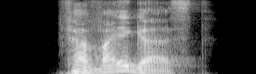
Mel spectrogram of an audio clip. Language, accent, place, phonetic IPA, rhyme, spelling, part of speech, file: German, Germany, Berlin, [fɛɐ̯ˈvaɪ̯ɡɐst], -aɪ̯ɡɐst, verweigerst, verb, De-verweigerst.ogg
- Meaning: second-person singular present of verweigern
